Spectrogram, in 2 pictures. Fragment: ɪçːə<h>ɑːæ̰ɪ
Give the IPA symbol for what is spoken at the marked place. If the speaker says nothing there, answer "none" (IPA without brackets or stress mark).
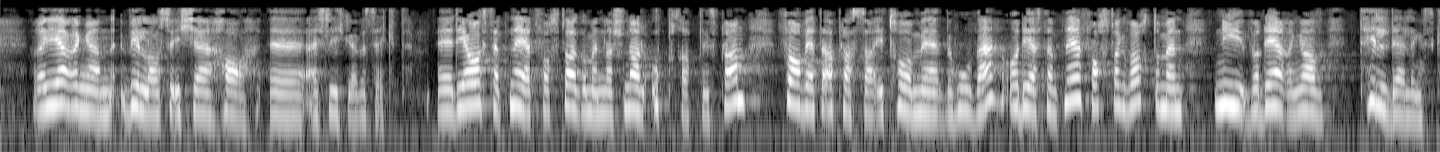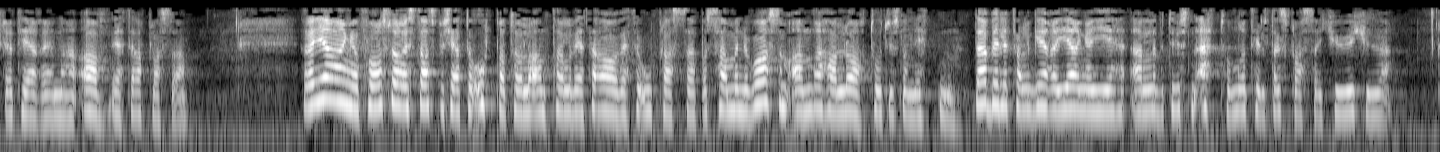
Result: h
